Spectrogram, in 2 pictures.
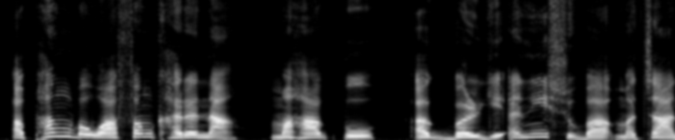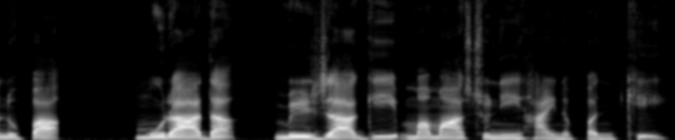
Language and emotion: Manipuri, neutral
